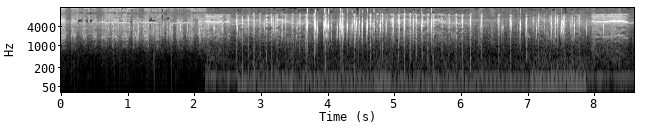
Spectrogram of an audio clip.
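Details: Lure recording of swiftlets for nest houses: rapid dry clicking rattles mixed with high chirps and whistled streaks, building to a continuous busy chatter over a faint low hum.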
